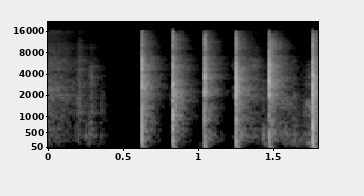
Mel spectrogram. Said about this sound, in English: I might be the only applause, but that was a hell of an intro.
